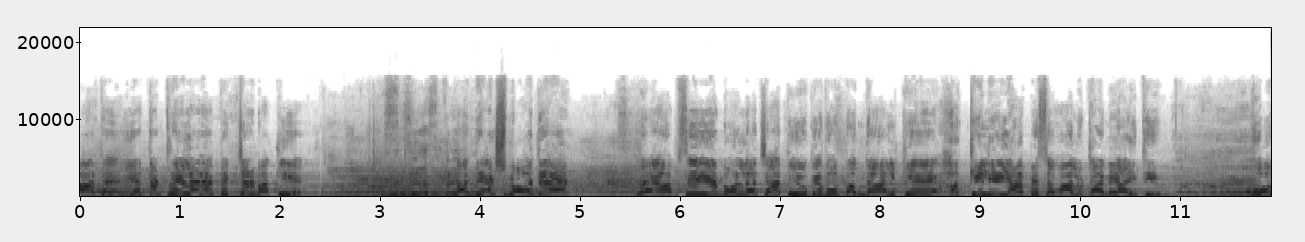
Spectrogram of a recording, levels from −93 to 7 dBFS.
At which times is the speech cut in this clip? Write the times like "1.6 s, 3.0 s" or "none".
none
